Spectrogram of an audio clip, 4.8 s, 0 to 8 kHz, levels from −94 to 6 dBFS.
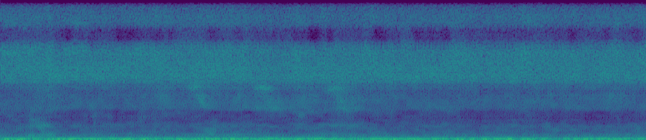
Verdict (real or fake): fake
